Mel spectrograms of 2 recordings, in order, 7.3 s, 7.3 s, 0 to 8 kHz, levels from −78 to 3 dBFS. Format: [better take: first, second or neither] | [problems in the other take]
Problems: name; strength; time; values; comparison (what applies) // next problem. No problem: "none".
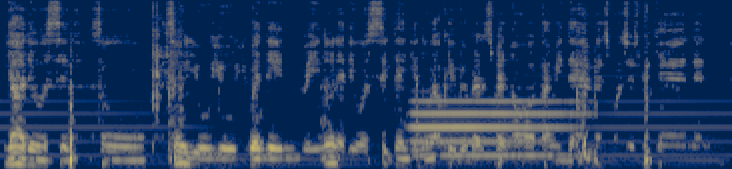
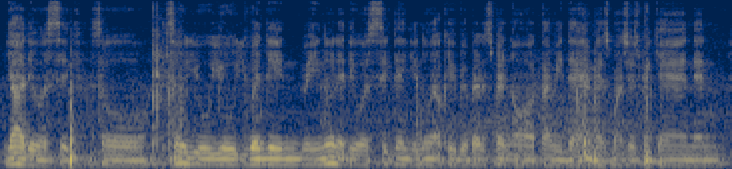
second | noise reduction (classical method spectral subtraction)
